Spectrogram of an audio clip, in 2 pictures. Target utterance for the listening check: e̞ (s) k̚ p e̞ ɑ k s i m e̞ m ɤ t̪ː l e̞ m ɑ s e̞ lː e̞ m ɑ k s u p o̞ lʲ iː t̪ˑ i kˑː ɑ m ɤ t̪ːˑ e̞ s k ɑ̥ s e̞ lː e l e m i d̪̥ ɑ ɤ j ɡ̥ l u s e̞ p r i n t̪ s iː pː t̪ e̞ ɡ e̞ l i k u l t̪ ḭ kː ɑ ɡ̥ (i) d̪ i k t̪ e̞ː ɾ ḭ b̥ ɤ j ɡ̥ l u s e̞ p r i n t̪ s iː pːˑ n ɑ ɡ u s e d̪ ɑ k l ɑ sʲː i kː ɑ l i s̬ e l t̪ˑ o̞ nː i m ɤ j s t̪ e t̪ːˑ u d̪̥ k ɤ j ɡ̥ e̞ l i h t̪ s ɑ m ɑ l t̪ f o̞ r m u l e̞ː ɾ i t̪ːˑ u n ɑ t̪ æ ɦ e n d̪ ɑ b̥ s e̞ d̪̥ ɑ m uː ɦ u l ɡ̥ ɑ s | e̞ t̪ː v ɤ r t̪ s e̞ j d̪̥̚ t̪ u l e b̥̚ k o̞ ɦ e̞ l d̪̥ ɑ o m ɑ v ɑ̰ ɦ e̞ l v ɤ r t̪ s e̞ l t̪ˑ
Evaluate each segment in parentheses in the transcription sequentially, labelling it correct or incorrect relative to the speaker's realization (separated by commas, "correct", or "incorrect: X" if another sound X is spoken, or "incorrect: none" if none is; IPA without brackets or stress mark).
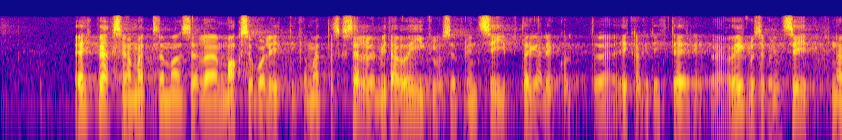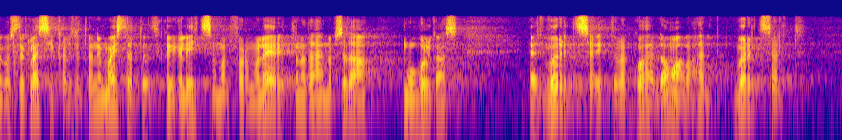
incorrect: h, correct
